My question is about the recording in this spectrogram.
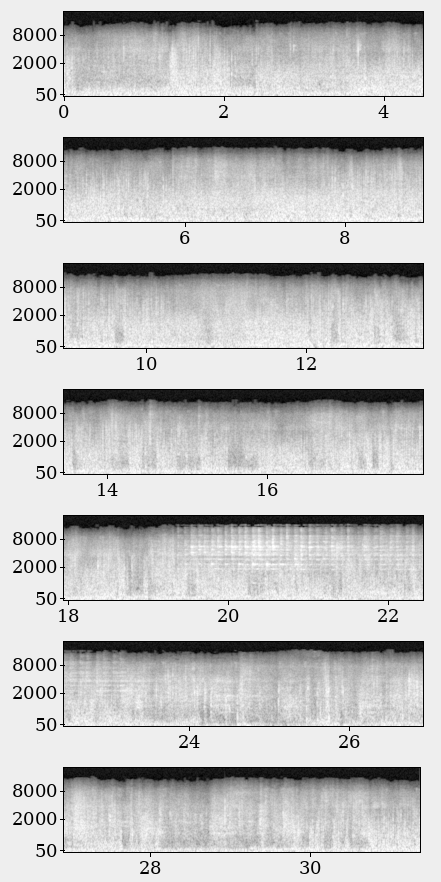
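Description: Downhill mountain bike ridden fast over a rocky dirt trail, heard from a helmet-mounted microphone: steady wind buffeting with constant rattles and knocks from tyres and bike. About two-thirds of the way through, a high whine with several overtones sounds for about four seconds.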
